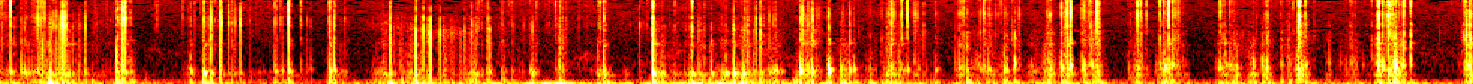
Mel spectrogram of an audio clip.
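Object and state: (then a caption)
Metal microphone mesh grille scraped. The hooked tip of a thin metal dental pick scrapes across the metal mesh capsule grilles of a small hollow X-Y stereo microphone. It makes a dense run of quick, dry scratches and ticks with a heavy, muffled low-end thump. Each contact cuts off almost instantly.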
